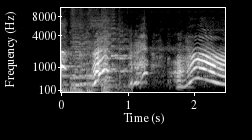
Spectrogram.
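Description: Short yelping, dog-like cries that rise sharply in pitch, twice, over background music.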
